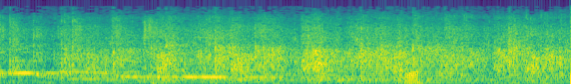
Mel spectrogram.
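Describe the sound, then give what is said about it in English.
An audience claps steadily to welcome a speaker to the stage, a dense, even wash of applause that holds for the whole stretch. “Let's welcome Mike. Give him a hand, will you?”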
